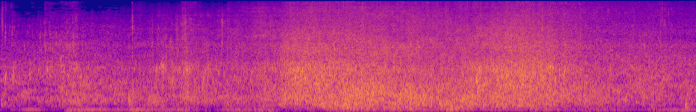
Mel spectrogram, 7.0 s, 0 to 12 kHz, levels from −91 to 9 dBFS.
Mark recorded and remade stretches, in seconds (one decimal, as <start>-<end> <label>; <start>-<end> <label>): 0.0-1.2 recorded; 1.2-2.8 remade; 2.8-3.8 recorded; 3.8-5.0 remade; 5.0-7.0 recorded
